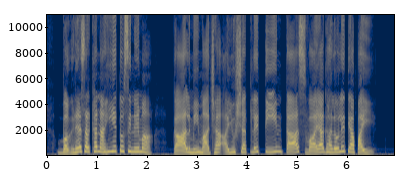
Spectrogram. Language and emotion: Marathi, disgusted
